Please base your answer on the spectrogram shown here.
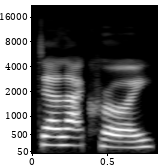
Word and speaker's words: Delacroix: Harry Jones and Dicky delaqua the villagers pronounce this name Delacroix eventually made a great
